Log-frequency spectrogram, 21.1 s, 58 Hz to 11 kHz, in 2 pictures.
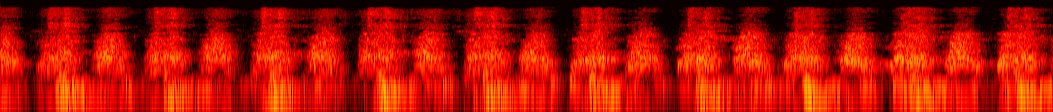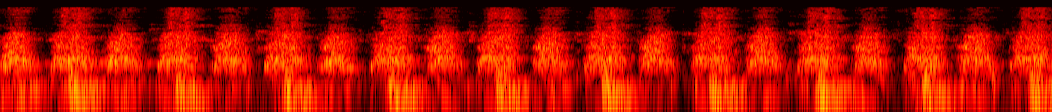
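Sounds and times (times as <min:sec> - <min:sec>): machine running in rhythmic pulses: 0:00.0 - 0:21.0.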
